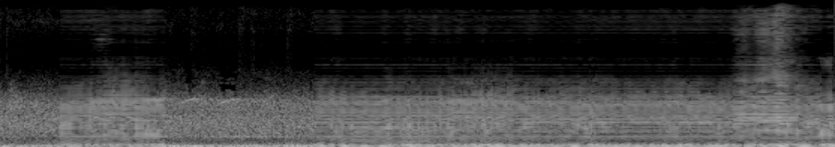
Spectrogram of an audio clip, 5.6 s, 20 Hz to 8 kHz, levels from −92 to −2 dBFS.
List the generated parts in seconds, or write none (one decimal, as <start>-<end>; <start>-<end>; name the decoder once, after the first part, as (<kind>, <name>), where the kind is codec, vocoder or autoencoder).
0.4-1.1 (vocoder, HiFi-GAN); 2.1-5.6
